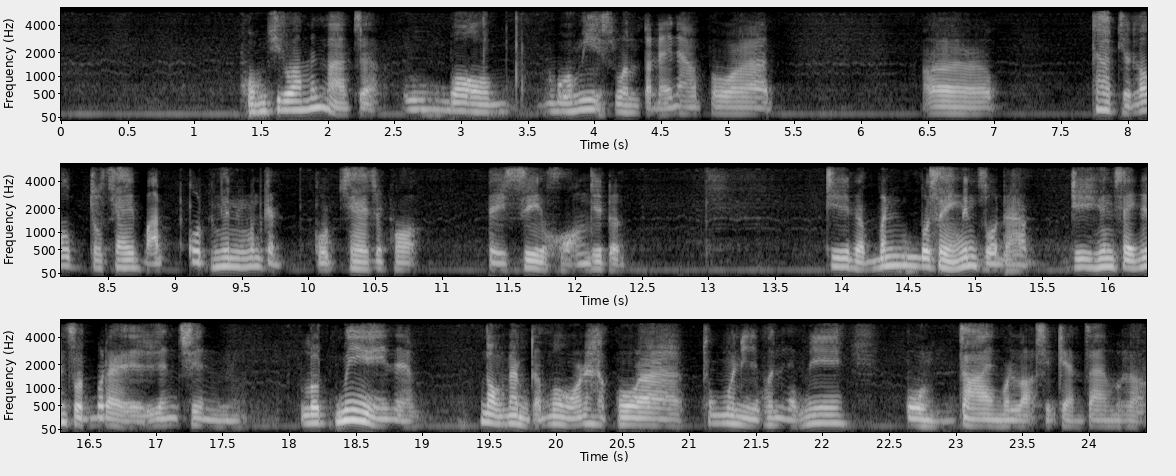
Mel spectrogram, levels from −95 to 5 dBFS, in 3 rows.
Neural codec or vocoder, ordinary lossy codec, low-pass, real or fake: codec, 44.1 kHz, 1.7 kbps, Pupu-Codec; none; 5.4 kHz; fake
